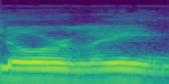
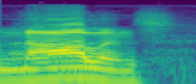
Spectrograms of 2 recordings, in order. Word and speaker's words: New Orleans: walking the streets of new orleans no it's called nollens say it right nobody's walking through there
